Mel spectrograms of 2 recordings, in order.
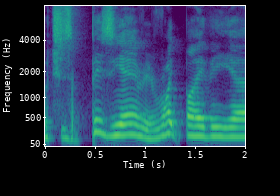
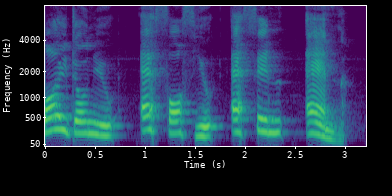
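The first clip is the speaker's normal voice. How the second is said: mock, half-shouted, drawn-out mild yell; 5 semitones higher than usual. Retelling what he yelled during a pub crawl: imitating a shout at top of voice. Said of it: "at the top of his voice at Notting Hill Gate".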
